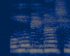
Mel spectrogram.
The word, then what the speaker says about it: অবিনাশী: তাহলে এখানে ব এর সাথে ই আছে। তাহলে হিসাবে অ এর উচ্চারণটা তো অবিনাশী হওয়ার কথা। কিন্তু হবে না। কেন হবে না? ওই যে এখানে অ যুক্ত হইছে। যে শব্দের পূর্বে ওই শব্দের পূর্বে অ যুক্ত হয়ে বিপরীত অর্থ দিয়েছে। তাইলে আর অ এর উচ্চারণ সংগৃত হবে না। ও হবে না। অ থাকবে।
